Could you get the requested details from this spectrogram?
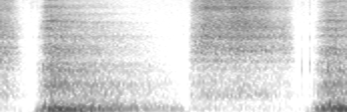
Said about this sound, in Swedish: Är det det tempot du ska ha? Uh, lite lång, långsammare. Nej, inte, du ska inte pressa ut, du ska bara andas ut.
